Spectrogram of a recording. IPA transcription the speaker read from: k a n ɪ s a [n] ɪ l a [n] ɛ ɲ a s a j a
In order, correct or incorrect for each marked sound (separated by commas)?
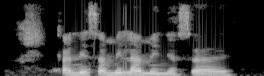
incorrect, incorrect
